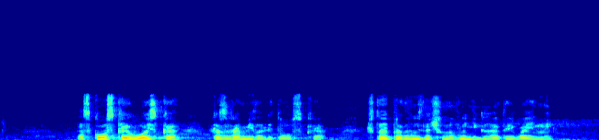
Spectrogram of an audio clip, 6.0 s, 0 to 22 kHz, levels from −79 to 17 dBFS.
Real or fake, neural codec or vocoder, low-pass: fake; vocoder, 44.1 kHz, 128 mel bands, Pupu-Vocoder; 7.2 kHz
